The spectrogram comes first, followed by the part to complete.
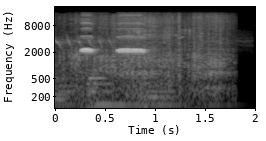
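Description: Police whistle blown twice: a short blast, then a longer one.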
